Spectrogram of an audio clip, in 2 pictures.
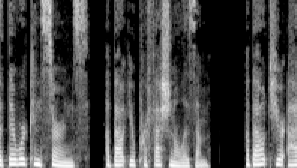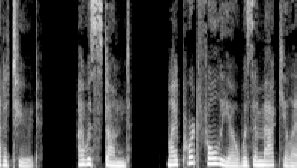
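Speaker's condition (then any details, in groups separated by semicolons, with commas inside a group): No condition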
